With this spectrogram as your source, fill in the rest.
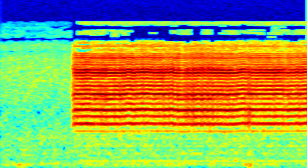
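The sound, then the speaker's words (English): A front door buzzer cuts in suddenly after half a second of quiet and holds a loud, harsh, unbroken electric drone at one steady pitch until the end. “was that the front door buzzer?”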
